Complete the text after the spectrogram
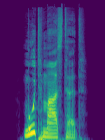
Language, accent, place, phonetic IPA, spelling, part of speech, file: German, Germany, Berlin, [ˈmuːtˌmaːstət], mutmaßtet, verb, De-mutmaßtet.ogg
- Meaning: inflection of mutmaßen: 1. second-person plural preterite 2. second-person plural subjunctive II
